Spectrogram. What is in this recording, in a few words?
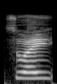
"zui1", pinyin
